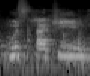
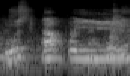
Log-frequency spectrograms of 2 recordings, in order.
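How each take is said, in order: First: The q is said as a light k. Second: The q is said with exaggerated thickness. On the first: "Sebagian juga membaca qaf kaf" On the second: "Terlalu berlebihan"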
